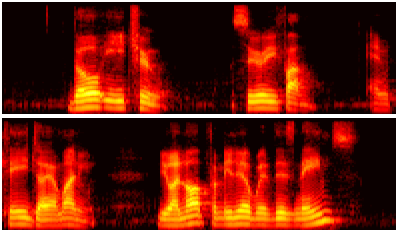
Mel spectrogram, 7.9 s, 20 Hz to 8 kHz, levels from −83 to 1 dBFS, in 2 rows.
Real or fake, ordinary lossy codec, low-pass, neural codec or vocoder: fake; none; 7.2 kHz; codec, 16 kHz, 1 kbps, X-Codec, HuBERT features, trained on general audio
